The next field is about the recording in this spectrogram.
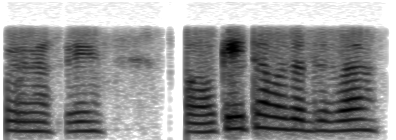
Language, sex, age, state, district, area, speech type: Assamese, female, 30-45, Assam, Udalguri, rural, conversation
